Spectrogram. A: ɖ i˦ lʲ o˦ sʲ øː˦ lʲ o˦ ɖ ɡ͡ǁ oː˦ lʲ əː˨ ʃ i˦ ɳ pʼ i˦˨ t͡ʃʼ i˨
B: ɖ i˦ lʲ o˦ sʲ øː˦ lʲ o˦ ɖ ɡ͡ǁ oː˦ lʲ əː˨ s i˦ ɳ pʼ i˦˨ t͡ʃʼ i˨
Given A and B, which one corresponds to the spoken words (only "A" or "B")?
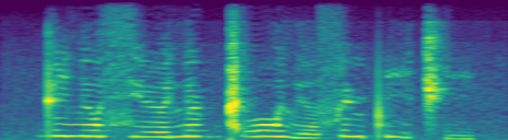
B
